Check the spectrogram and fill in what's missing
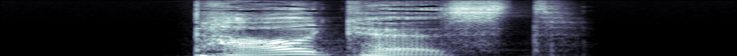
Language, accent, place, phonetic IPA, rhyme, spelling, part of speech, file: German, Germany, Berlin, [ˈpaʁkəst], -aʁkəst, parkest, verb, De-parkest.ogg
- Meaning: second-person singular subjunctive I of parken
